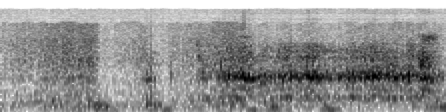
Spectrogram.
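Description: Electronic dance music from a DJ set playing over a club system: a steady kick drum at about two beats a second under a held synth tone, with a hissing wash of noise over it.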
